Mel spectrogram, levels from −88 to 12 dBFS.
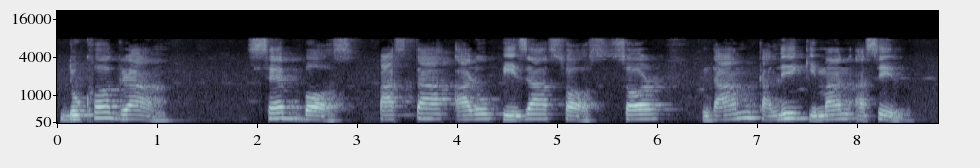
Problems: constant background noise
